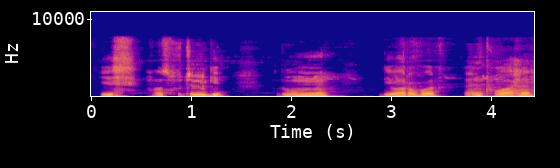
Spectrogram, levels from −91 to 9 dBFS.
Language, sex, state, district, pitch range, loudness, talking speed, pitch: Hindi, male, Uttar Pradesh, Saharanpur, 105-115 Hz, -16 LUFS, 135 wpm, 110 Hz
